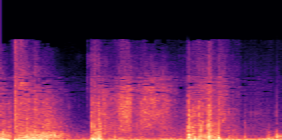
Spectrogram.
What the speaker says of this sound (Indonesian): setelah Reddington membunuh Morozov dengan beberapa kali tembakan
